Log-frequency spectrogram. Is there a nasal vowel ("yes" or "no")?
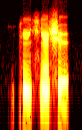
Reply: yes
